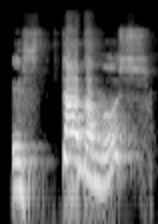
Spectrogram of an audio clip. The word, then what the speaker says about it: estábamos: Estábamos. Estabais. Estabais. Estaban. Estaban, attention, il y a une accentuation sur le estábamos.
